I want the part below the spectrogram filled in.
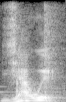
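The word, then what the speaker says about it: Yahweh: acuerdo general de que la pronunciación original debe de haber sido que ya web porque porque sus significados se asocian más a la idea del ser o existencia los ebrardistas dicen que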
